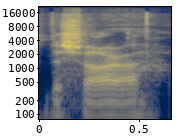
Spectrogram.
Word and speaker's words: Beshara: just you know so people don't get upset as bashara uh the correct pronunciation but anyways um to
